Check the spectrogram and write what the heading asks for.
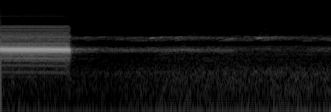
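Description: Night insects: a loud, steady, high buzz that cuts off suddenly about half a second in, leaving a faint, high, steady tone.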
